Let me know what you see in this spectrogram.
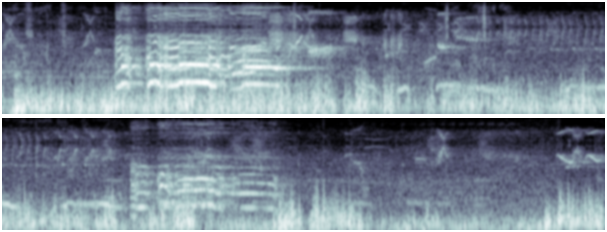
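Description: Bird calls: a long call of a few drawn-out pitched notes about a second in, a run of shorter arched notes, then a second long call later on, over a steady low rumble.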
